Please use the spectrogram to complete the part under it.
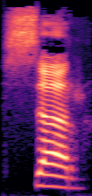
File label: "ssar", Archi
